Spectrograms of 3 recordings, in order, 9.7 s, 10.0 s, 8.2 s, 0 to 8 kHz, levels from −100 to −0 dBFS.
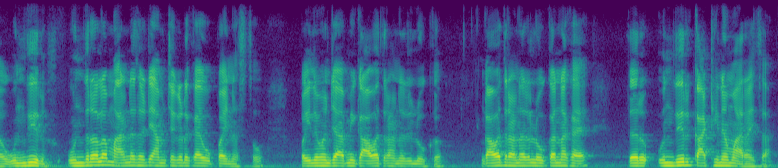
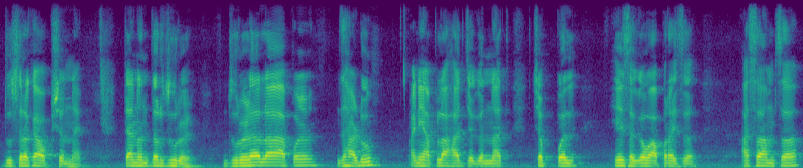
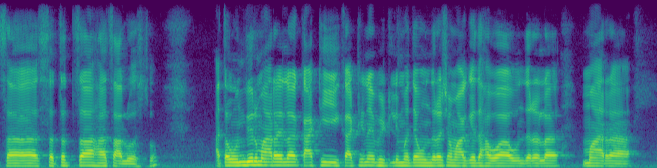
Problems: constant background noise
